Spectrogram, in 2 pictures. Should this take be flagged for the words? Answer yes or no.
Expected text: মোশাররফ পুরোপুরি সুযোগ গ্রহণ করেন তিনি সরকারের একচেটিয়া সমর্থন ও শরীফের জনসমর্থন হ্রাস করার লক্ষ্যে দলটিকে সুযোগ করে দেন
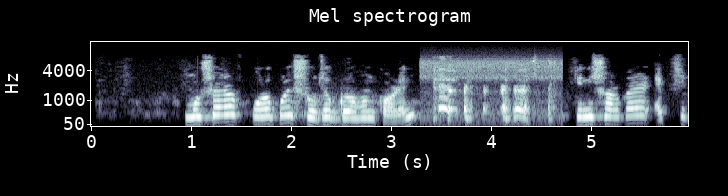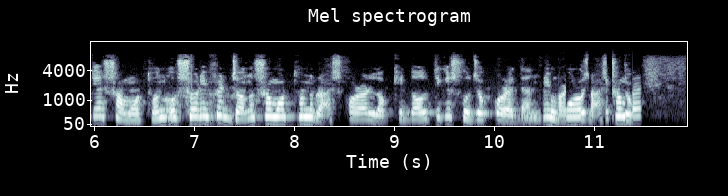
yes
